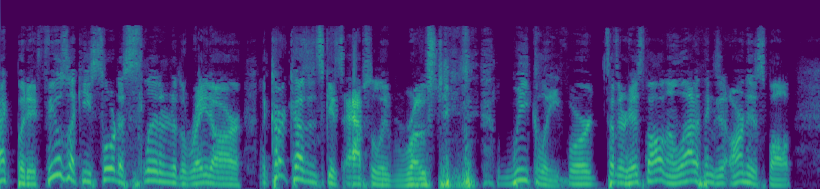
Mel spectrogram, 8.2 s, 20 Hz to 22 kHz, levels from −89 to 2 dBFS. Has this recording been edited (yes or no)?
yes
